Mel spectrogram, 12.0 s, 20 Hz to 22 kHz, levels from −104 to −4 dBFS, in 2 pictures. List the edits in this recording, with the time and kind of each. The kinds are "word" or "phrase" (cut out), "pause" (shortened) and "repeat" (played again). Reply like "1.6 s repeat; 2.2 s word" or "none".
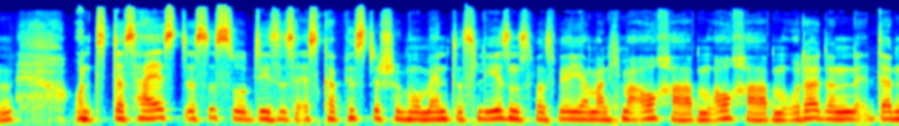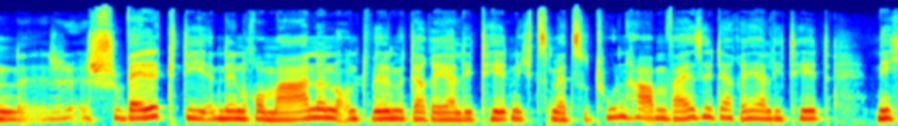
4.8 s repeat; 9.4 s word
